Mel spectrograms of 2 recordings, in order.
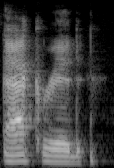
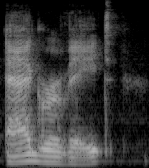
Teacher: This is a voiceless stop and a voice stop that appear in identical contexts, following an a vowel and preceding a r sound. I forgot to use the upside down r in this transcription, but that's what it is, showing us that the voicing feature is contrastive in that context.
